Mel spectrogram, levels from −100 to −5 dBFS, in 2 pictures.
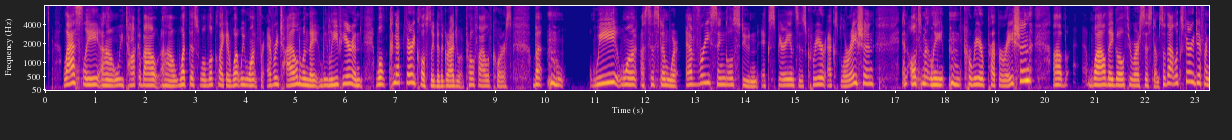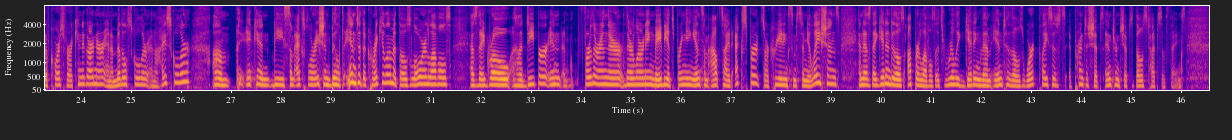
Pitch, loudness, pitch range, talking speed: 215 Hz, -30 LUFS, 200-235 Hz, 170 wpm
